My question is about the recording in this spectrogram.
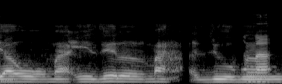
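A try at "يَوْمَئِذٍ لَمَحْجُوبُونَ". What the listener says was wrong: Lamah. La-nya belum dibaca. Jadi setelah idil, lamah. jubun. Dipanjangkan. Yauma idzil lamahjubun.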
